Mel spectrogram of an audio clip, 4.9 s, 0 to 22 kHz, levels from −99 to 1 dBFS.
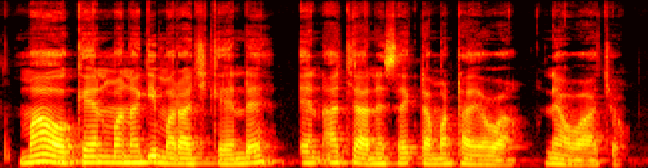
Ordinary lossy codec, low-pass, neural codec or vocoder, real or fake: none; none; none; real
